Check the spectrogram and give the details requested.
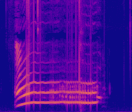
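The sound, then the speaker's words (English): A loud, sustained scream from one person, holding a steady high pitch for about a second before cutting off, with some clattering noise underneath. “It didn't come out as good because you were screaming like a hyena.”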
